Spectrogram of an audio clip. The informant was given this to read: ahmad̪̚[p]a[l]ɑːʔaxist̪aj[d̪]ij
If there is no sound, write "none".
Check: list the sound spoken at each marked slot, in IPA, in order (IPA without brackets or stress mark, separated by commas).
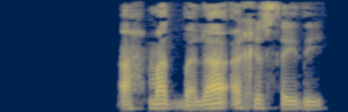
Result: b, l, d̪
